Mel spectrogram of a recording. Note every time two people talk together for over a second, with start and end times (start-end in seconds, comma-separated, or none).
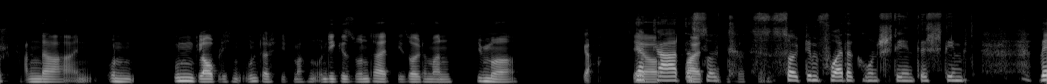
6.3-7.7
